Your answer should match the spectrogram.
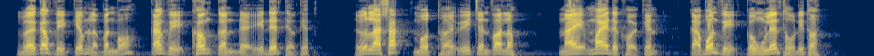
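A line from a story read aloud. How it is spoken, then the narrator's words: Lowered voice. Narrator (Vietnamese): Vân Thiên Nhạc hạ giọng nói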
